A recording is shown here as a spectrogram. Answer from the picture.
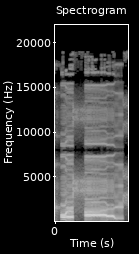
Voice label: "CORSAGE", Speak & Spell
